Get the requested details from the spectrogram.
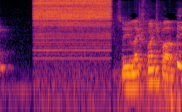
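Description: A tattoo machine buzzes steadily.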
